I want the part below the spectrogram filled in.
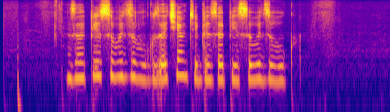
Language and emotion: Russian, neutral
